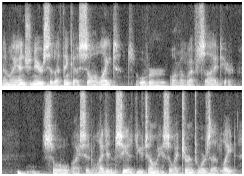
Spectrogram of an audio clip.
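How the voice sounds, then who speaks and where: This man talks at a moderate pace with a Canadian accent and fairly even intonation. His fairly low voice has vocal fry and a bright, sharp tone. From Alberta, Canada. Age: 80s+. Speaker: retired air force pilot. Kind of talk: interview answer, storytelling.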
